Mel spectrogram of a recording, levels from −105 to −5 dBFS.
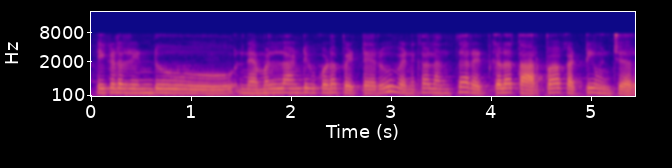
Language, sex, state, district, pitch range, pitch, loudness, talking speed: Telugu, female, Andhra Pradesh, Visakhapatnam, 180-205 Hz, 195 Hz, -40 LUFS, 130 wpm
